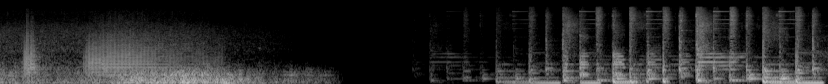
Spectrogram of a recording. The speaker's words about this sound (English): Oh no, it's raining!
